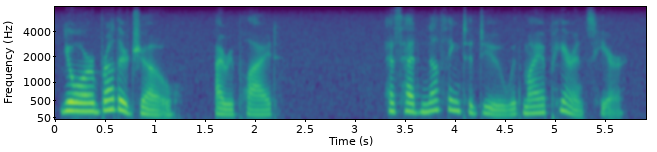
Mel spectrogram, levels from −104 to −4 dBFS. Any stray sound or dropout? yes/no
no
